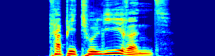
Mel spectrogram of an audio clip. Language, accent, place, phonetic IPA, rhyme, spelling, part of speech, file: German, Germany, Berlin, [kapituˈliːʁənt], -iːʁənt, kapitulierend, verb, De-kapitulierend.ogg
- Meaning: present participle of kapitulieren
